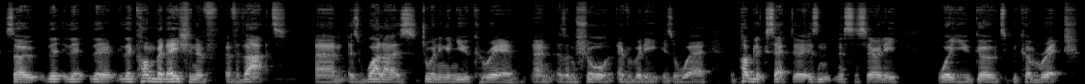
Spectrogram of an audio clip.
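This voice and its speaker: Low-voiced man in his thirties, halting. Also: level tone, fairly bright tone. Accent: English. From South Africa. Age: 30s. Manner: hesitant, many restarts and fillers. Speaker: podcast guest. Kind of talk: casual interview talk.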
